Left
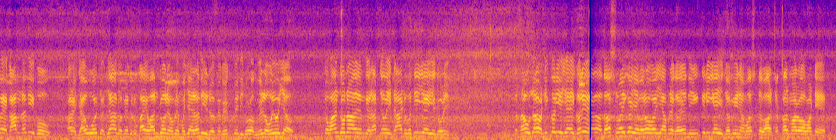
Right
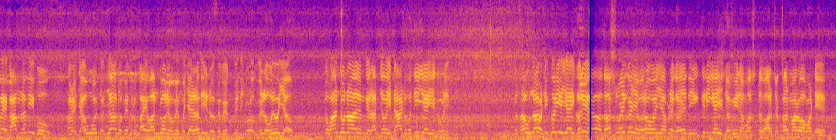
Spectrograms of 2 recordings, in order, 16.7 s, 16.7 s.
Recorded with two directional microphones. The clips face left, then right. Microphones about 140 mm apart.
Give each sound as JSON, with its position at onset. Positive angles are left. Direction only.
{"t": 0.0, "sound": "speech", "side_deg": 30}
{"t": 10.4, "sound": "speech", "side_deg": 25}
